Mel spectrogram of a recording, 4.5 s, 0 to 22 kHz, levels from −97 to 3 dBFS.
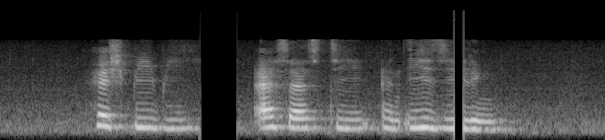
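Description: At 1.51 s the speech drops to silence for about 0.28 s, then again at 3.41 s for 0.07 s, each resuming where it stopped or slightly later: likely a Bluetooth stall from delayed packets draining the buffer.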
